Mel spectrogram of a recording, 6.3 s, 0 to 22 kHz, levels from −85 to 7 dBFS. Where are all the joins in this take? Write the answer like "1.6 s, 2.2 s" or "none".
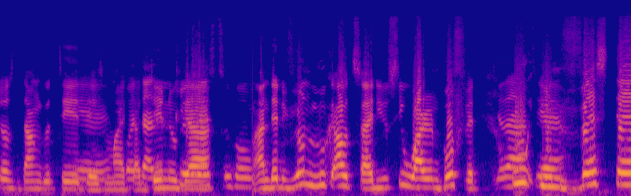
2.5 s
